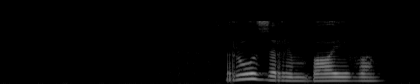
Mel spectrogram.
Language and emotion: Russian, sad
